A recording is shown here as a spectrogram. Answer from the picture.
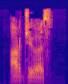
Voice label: "arduous", English; adjectives

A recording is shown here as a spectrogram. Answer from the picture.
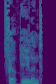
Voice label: "verhehlend", German; adjectives

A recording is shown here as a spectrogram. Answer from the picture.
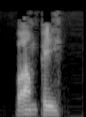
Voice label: "bumpy", English; adjectives

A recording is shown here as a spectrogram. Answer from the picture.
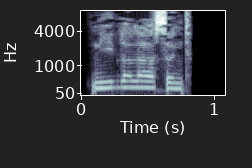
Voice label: "niederlassend", German; adjectives

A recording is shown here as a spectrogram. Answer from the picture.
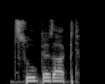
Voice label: "zugesagt", German; adjectives

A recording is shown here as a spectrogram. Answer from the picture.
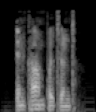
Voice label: "incompetent", English; adjectives

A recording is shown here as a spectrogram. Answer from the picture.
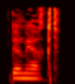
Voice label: "gemerkt", German; adjectives

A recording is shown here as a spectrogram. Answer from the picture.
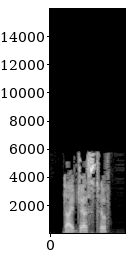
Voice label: "digestive", english; adjectives

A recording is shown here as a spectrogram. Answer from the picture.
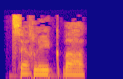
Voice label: "zerlegbar", German; adjectives

